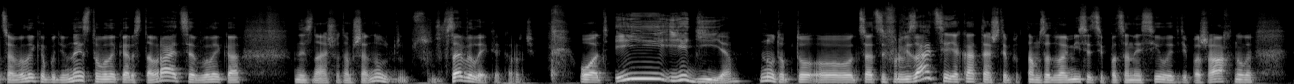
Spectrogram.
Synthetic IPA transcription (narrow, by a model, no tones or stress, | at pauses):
t̪sɛʋelˠɪkɛbʊdʲiwnɪt̪st̪ʋɔʋelˠɪkɛɾest̪ɐwɾɑt͡sʲijɐʋelˠɪkɐnɪznɑ̰jʊt͡ʃɔt̪ɑmʃɛnufsɛʋelˠɪkɛkɐɾɔ̰t͡ʃot̪ijɛdʲijɐnut̪ɔp̚t̪ɔt̪sʲɛt̪sɪfɾɔʋʲizɑt͡sʲijɐjɐkɑt̪ɛʒt̪ɪpʊ̥t̪ɑmzɐd̪ʋɑmʲisʲɐt͡sʲipɐt̪sɛnɛsʲilˠɪtʲipɐʒɑxnʊlˠɪ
